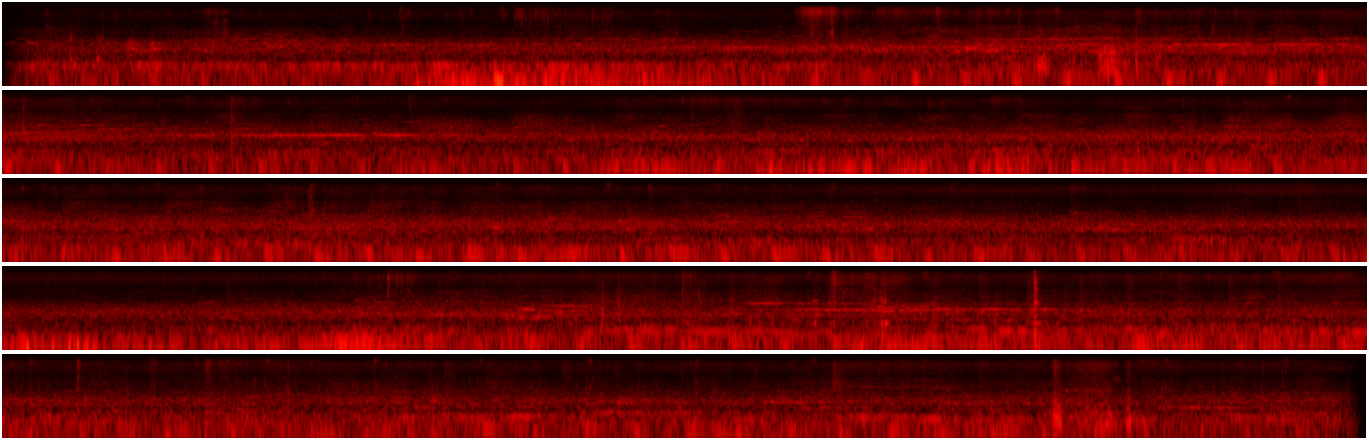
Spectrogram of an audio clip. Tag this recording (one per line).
ambient
field-recording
